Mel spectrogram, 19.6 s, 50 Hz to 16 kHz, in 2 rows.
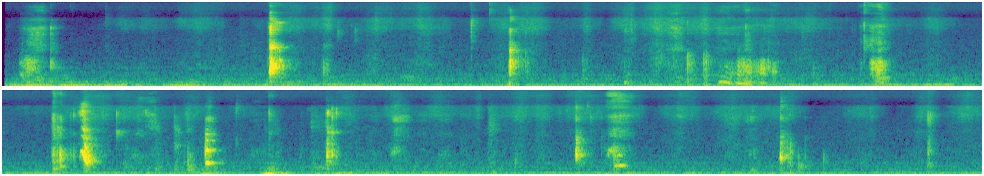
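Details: Hiccups in a happy 67-day-old baby: sharp, brief catches of breath recurring irregularly every few seconds, with soft baby noises and quiet room sound between.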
